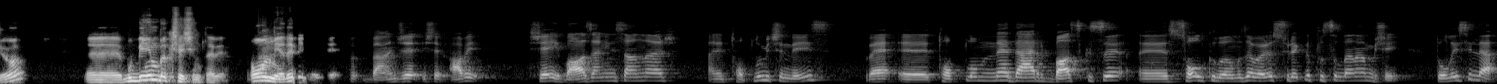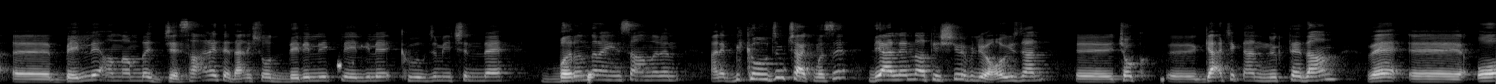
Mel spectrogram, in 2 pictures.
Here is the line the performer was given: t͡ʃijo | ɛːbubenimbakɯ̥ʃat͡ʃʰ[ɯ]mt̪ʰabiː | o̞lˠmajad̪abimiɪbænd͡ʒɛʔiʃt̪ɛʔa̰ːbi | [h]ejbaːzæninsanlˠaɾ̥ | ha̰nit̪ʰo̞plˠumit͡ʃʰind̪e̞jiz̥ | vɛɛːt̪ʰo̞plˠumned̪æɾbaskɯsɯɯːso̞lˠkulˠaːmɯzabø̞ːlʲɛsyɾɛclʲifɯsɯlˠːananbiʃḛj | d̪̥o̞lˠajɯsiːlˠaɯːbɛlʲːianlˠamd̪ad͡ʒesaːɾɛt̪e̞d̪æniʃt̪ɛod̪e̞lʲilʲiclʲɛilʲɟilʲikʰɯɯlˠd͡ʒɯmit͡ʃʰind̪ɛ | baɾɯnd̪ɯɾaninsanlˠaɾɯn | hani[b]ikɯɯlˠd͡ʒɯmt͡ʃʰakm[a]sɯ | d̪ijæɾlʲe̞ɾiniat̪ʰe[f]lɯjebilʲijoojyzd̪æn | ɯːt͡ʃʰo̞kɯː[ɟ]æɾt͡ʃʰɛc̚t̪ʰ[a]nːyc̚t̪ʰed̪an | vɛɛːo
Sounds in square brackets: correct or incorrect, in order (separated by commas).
correct, incorrect, correct, correct, incorrect, correct, incorrect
